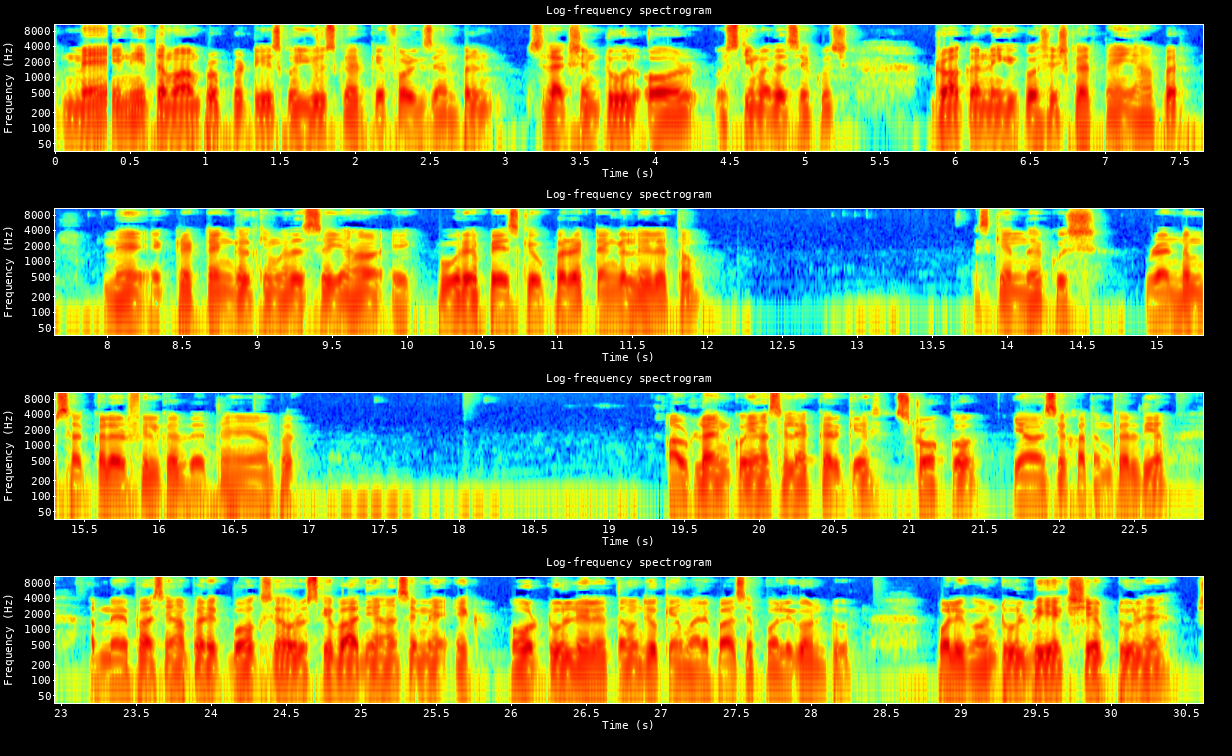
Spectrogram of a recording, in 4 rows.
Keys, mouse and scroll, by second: 6.6 right click, 7.9-18.1 drag, 21.5 click, 21.7 click, 26.1 right click, 27.6 click.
